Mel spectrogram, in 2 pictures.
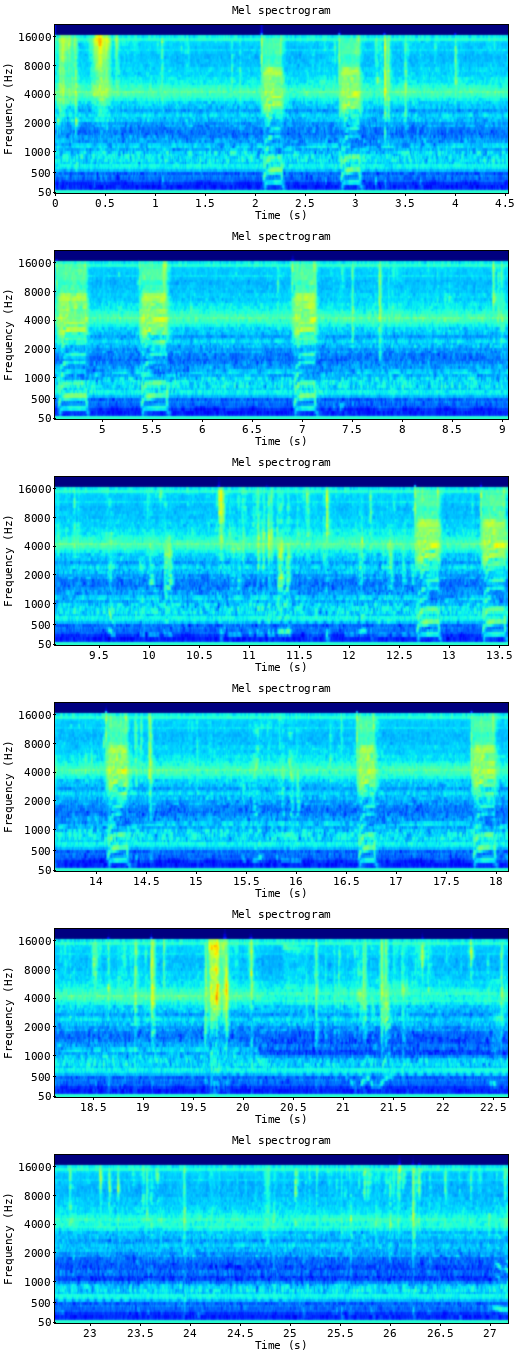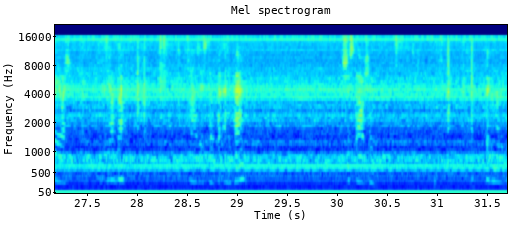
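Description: Steady electrical hum made of several fixed tones. Over it, about a dozen short sounds that bend in pitch come every second or two during the first twenty seconds, then stop.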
